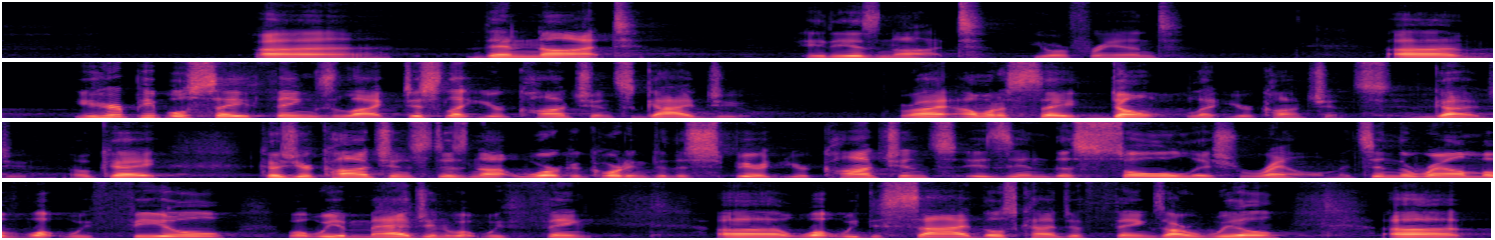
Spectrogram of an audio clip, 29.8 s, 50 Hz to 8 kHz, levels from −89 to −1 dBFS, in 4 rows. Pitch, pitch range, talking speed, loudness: 150 Hz, 130-170 Hz, 150 wpm, -29 LUFS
